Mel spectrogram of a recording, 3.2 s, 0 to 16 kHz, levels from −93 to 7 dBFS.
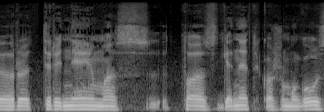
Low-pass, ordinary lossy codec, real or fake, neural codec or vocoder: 14.4 kHz; AAC, 48 kbps; real; none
